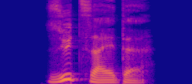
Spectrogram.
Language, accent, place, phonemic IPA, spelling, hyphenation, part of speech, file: German, Germany, Berlin, /ˈzyːtˌzaɪ̯tə/, Südseite, Süd‧seite, noun, De-Südseite.ogg
- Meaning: south side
